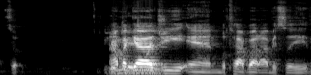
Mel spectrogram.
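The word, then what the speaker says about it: Amegadjie: I believe it's Omega G. Does that match up with what you? – Omagaji. – Okay. Omagaji. See, I'm so bad at pronouncing everything. Okay. Omagaji. I like it. I can do that. Omagaji. Like, oh my God, G.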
